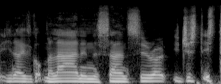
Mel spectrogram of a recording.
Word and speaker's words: San Siro: How would you say it? – San Siro. – Right. Yeah. So you got that right.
